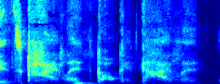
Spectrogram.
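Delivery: soft, breathy whisper under the breath. Retelling what happened, the speaker imitates Tyler whispering. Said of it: "Tyler was whispering".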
